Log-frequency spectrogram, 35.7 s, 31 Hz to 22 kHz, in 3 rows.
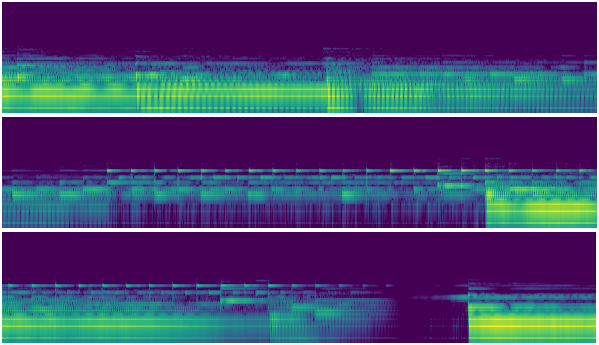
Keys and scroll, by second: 0.1 j, 2.3 Delete, 11.1 shift+t, 14.9 shift+d, 15.7 shift+r, 16.3 Return, 17.0-18.0 typing, 28.7 Escape, 30.8 Delete.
